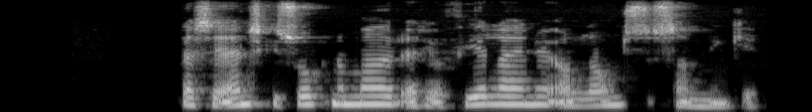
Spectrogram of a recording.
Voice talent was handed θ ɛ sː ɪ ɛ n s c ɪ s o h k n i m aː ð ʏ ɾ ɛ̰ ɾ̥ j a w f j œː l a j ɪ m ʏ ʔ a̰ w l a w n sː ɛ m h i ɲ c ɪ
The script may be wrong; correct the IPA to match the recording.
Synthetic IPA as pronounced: θ ɛ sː ɪ ɛ n s c ɪ s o h k n a m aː ð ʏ ɾ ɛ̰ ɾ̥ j a w f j ɛː l a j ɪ n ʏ ʔ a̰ w l a w n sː a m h i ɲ c ɪ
